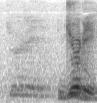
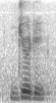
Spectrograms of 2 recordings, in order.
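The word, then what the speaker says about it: Gyuri: Judy. Judy. How do you spell that? G-Y-U-R-I. Judy.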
